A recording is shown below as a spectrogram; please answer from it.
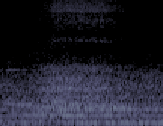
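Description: A single soft breath, about a second long, from a person holding a low lunge, faint over a low steady hum.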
